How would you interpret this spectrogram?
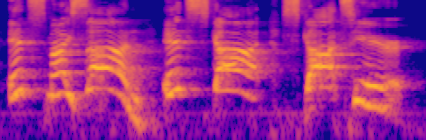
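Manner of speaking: high, drawn-out excited shouting; imitating an overjoyed dad's loud cry; jubilant announcement. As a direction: proudly announce your son to the whole room. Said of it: "And he announced me to everyone".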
